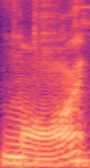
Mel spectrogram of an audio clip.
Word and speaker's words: หมอ: And there's also a Mor Shit BTS station. As I mentioned before, when you pronounce the word, you have to say it with a rising tone for more, not more, okay?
